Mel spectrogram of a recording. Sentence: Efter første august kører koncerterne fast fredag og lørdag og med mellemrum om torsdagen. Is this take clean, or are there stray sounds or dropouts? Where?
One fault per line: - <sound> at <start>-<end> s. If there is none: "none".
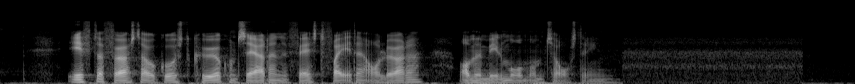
none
